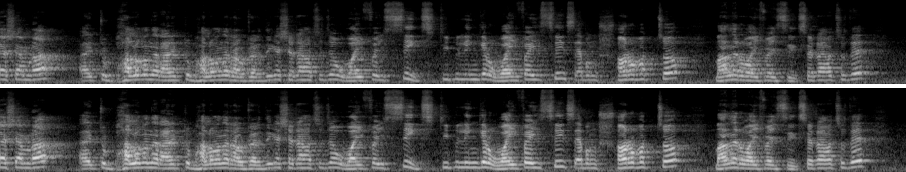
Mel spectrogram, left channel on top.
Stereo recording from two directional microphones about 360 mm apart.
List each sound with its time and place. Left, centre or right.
0.0 s a man's voice: right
